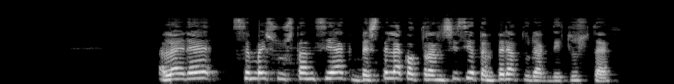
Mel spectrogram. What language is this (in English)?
Basque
